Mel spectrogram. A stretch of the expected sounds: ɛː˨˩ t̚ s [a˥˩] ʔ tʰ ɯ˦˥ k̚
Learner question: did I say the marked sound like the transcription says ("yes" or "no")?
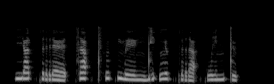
yes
